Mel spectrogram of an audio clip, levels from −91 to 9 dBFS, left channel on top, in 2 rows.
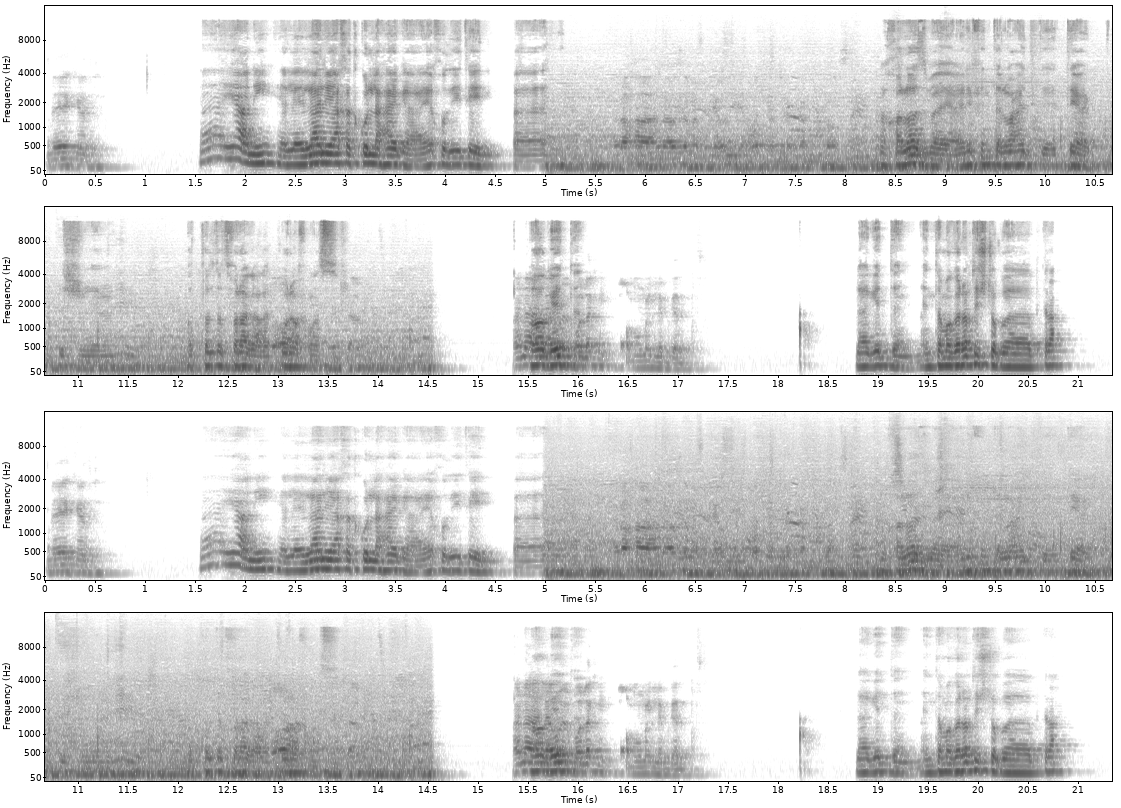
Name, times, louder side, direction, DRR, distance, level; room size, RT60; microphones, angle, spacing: voice 1, 0.0-0.5 5.7-8.1 12.7-14.1 15.3-17.1, right 2 dB, 75° right, 2.6 m, -38 dB
voice 2, 1.5-5.3 8.3-10.5 10.8-11.4 12.1-13.6 15.5-16.0 18.8-20.8, left 4 dB, 65° left, 0.6 m, -31 dB
sound 1, 5.0-14.6, right 4 dB, 35° right, 0.4 m, -37 dB
sound 2, 9.0-13.5, right 1 dB, 55° right, 2.3 m, -56 dB
7.6 x 6.3 x 7.6 m
head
